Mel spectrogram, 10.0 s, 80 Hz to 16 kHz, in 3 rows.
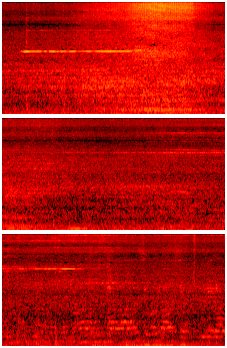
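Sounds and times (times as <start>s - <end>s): car engine rumble and road noise: 0.0s - 10.0s.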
